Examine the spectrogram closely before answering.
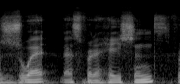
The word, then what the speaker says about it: Jouet: Just to let you know, I was saying J-Wet. And Jouet. that's surely not how you pronounce it. Jouet. Jouet, yes.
